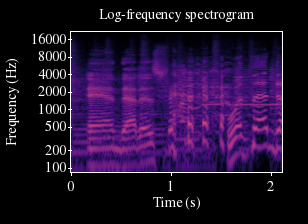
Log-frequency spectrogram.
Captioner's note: laughs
